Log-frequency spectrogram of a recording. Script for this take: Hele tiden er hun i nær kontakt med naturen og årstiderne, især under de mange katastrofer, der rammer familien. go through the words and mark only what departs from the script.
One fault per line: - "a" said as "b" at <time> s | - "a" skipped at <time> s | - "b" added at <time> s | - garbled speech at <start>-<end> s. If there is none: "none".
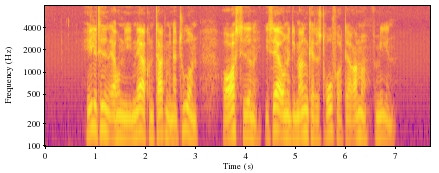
none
